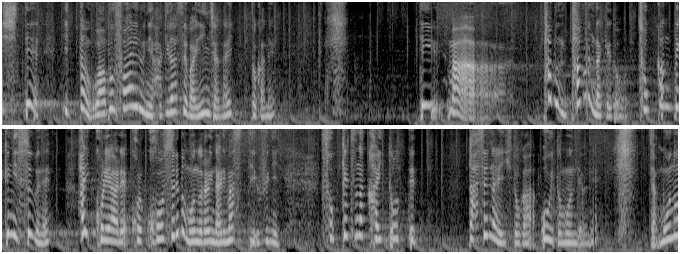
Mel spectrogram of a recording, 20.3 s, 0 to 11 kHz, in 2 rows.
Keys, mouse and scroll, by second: 19.0 click.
